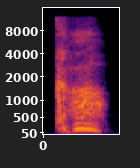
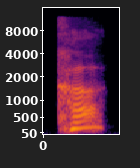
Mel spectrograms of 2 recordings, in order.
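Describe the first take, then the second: First: The consonant is released with a strong puff. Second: The consonant is released with little breath. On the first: "but ka is ka" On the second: "Ka is not that much air"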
